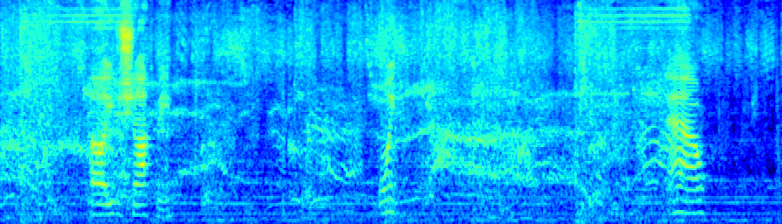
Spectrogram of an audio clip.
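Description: Bursts of fire whoosh and crackle.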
